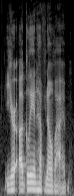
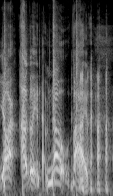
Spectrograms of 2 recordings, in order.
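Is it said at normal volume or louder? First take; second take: normal; louder. First: It is said at normal volume. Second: It is said louder, with more energy.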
